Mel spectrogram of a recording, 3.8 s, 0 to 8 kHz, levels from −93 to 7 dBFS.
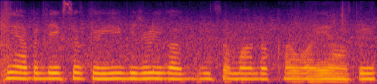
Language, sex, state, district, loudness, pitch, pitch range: Hindi, female, Haryana, Rohtak, -14 LUFS, 195 Hz, 190-200 Hz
